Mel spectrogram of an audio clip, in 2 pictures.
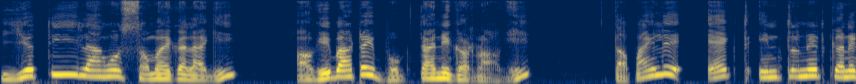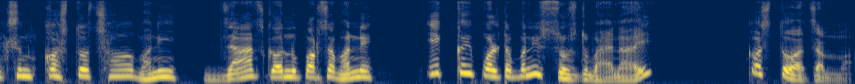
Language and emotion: Nepali, disgusted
